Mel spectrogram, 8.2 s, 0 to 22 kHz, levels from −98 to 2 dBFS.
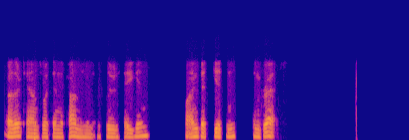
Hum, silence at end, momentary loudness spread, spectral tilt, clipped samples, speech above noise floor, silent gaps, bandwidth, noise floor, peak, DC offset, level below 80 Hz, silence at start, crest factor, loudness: none; 2.7 s; 8 LU; -12 dB/octave; under 0.1%; over 64 dB; 3.03-3.70 s, 4.87-5.02 s; 3.8 kHz; under -90 dBFS; -10 dBFS; under 0.1%; -50 dBFS; 0.1 s; 20 dB; -28 LUFS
